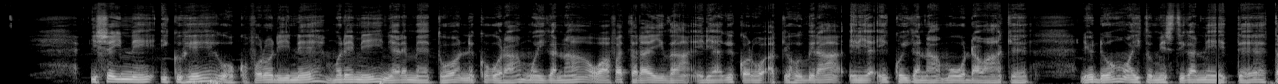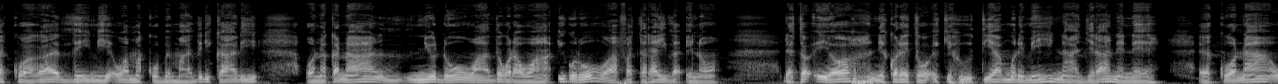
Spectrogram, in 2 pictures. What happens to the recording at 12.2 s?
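A brief, harsh blip of misplaced noise cuts in from 12.16 to 12.21 s, just after "nĩ ũndũ wa itũmi", and it peaks fairly loudly, near -10 dBFS. This is a corrupt frame decoded: flipped bits in what sounds like a single compressed frame left the decoder reading wrong gain values or spectral codes. It played the frame anyway, so for roughly 40 ms energy lands at frequencies where it doesn't belong.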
